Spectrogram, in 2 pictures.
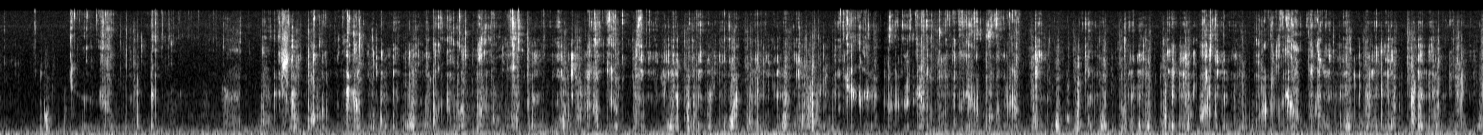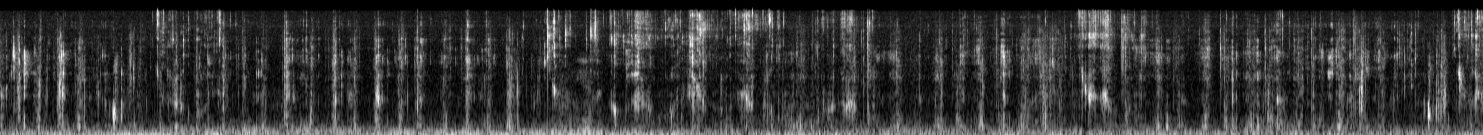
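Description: Close-miked mukbang eating of a spicy seafood boil: wet chewing and mouth sounds, a dense run of small clicks and crunches.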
